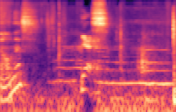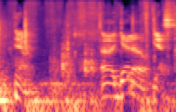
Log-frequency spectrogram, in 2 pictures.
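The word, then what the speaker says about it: Geto: this yes him uh ghetto yes his name is it's like pronounced gato or spy isn't he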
